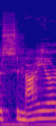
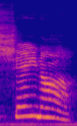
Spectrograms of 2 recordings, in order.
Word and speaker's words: Shayna: So back to Shania or Shania B. It's Shayna. Oh, see, it has the pronunciation right there, Shayna.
